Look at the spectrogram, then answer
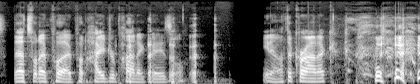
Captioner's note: laughing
